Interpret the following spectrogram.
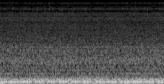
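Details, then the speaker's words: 1998 Mustang Cobra after OEM belt tensioner install, idle with very loud exhaust: steady, even low idle with a deep rumble and no chirp or squeak, even with the AC on, so the belt squeak is fixed. "we ain't got no squeak at all which is great great news I tried to put the AC on and everything and make sure it was going to 100% be gone and so far so good I don't hear anything at all which is great great news"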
